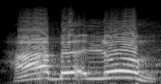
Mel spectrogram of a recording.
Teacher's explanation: Hablum mim, ini sama, tanwin bertemu dengan mim ataupun nun mati bertemu dengan mim disebut dengan idgham ma'al ghunnah, masuk serta dengung.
